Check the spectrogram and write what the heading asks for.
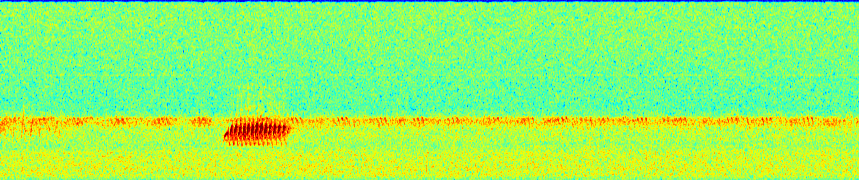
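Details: Spotted towhee song: a single brief, high, buzzy trill near two seconds stands out against steady broadband hiss, with no other clear sounds.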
